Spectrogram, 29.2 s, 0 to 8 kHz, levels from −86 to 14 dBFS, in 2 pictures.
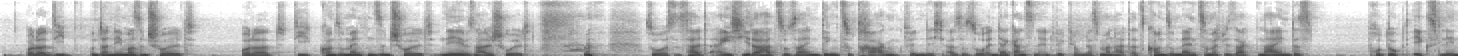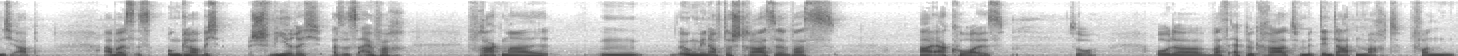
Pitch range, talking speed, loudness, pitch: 100-120 Hz, 165 wpm, -20 LUFS, 110 Hz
